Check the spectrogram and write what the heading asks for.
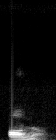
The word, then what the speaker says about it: honor: Meaning that H is silent. So it is honor.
